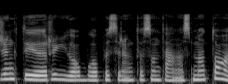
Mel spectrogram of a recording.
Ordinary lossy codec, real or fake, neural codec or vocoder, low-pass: AAC, 96 kbps; real; none; 10.8 kHz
